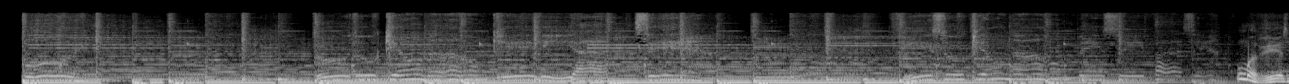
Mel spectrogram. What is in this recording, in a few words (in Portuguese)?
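reconcilia masc, Telemensagens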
